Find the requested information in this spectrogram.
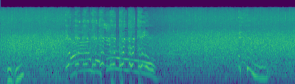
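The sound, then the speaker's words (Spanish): Sustained applause from an audience at a live poetry performance, dense even clapping that fills the whole clip while a voice speaks over it partway through. “Es que la gente está todavía aplaudiendo.”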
